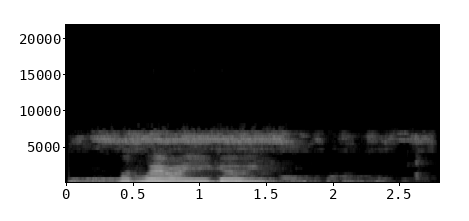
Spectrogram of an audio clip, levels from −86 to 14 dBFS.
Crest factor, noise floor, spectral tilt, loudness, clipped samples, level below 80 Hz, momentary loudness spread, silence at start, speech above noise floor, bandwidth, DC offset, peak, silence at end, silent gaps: 20 dB; -55 dBFS; -6 dB/octave; -25 LUFS; under 0.1%; -52 dBFS; 19 LU; 0.05 s; 31 dB; 7.6 kHz; under 0.1%; -8 dBFS; 0.15 s; none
